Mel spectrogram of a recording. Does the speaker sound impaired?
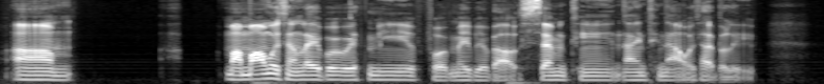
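Yes: profound hearing loss, acquired, gentamicin-induced; right ear profound near deaf, left ear moderate, gentamicin-caused, hearing aids, lip reading; had speech therapy because of hearing loss.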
